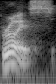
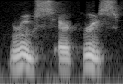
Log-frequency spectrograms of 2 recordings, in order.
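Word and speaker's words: Reuss: So compare that to Spirit Island, which and I looked up an interview with Eric Royce, or Eric Roos, I think is actually how it's pronounced, who is the also European designer of Spirit Island.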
